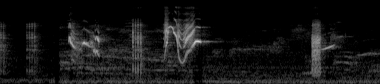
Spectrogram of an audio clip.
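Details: Javan myna calls used as a lure to provoke other mynas into calling: scattered harsh squawks and a sharp whistled note, separated by short pauses, with a low hum underneath.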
